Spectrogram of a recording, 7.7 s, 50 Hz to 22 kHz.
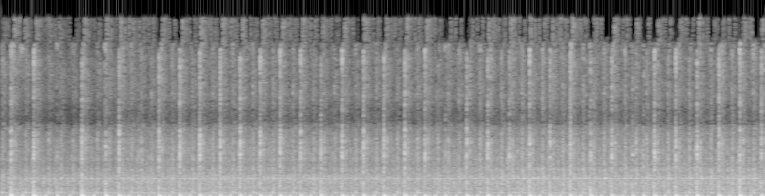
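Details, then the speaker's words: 1952 Clinton VS-700 single-cylinder push mower engine, revived after cleaning points, carburetor and a clogged fuel line, wheels and handle fitted; crisp even popping about 2.5 beats per second with steady exhaust note, idling cleanly after tuning down. "anyway as you can tell she was pretty good at idle [Music] get hair going no this hurts pretty good at idle that's pretty good too"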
